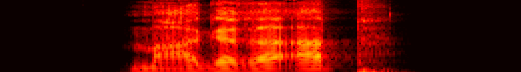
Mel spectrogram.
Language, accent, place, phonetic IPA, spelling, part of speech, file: German, Germany, Berlin, [ˌmaːɡəʁə ˈap], magere ab, verb, De-magere ab.ogg
- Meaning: inflection of abmagern: 1. first-person singular present 2. first/third-person singular subjunctive I 3. singular imperative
